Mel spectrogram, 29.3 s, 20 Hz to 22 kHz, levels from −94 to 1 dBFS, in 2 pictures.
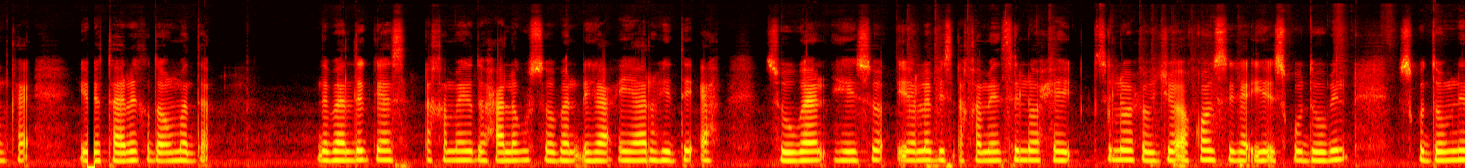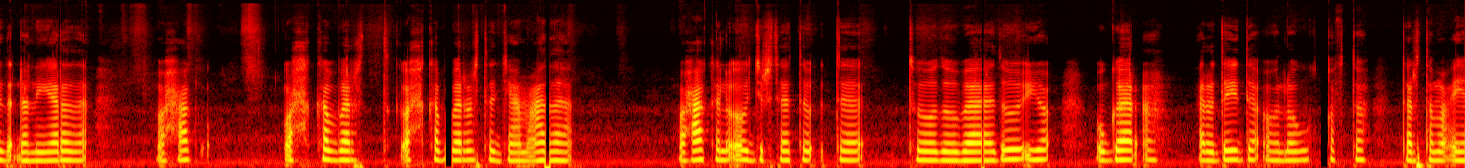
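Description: Five short freezes are an underrun with held sample: the output ran dry and the converter held its last value, so the sound goes flat. At 0.88, 19.11, 20.11, 24.47 and 27.86 s (after "oo lagu"), gaps of roughly 70, 70, 46, 23 and 70 ms each resume softly, nothing skipped.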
